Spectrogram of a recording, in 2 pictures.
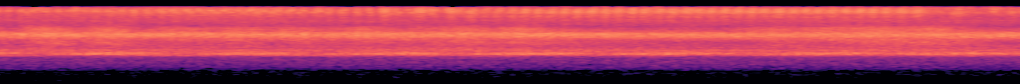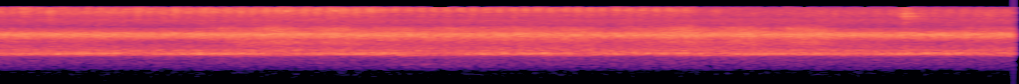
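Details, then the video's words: Many crickets trill together in a forest, giving a constant bright, hissing wall of high chirps with slight swells in intensity near the middle and end. "Forest Sounds and Crickets"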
